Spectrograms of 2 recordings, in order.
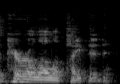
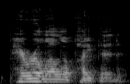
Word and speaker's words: parallelepiped: difficult parts of this next concept is just pronouncing this damn word it's a parallelopipid parallelopipid parallelopipid so imagine that you take a bunch of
